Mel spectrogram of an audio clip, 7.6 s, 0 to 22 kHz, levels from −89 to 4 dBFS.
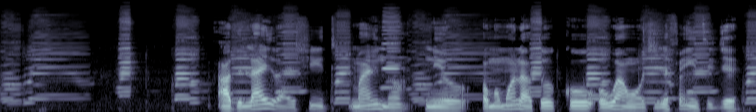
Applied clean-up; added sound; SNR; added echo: none; Harmonica; 10 dB; none.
